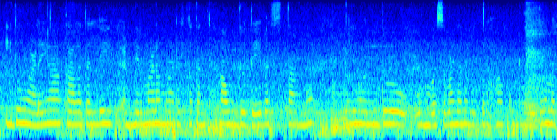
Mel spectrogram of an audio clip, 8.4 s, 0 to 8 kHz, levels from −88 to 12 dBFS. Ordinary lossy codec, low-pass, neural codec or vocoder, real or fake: none; none; none; real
